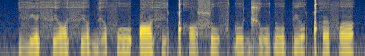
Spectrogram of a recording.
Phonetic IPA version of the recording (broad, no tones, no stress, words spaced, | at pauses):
vʲœ fʲɔ fʲɔbʲɔfu ʔɒ fʲuǃʰɔɬuf ɗud͡ʒu ɗupʲo ǃʰœfʌ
